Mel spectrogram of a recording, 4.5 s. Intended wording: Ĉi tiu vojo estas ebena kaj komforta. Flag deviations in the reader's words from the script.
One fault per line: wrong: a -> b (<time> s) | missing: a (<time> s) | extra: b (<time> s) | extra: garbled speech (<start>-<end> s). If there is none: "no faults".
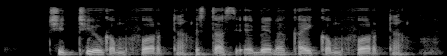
wrong: vojo -> komforta (1.1 s)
